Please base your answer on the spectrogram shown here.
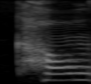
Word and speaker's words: comb: Next, comb through. Do you have time to comb through this report? Do you know what this means? To comb through. And notice that B is silent.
